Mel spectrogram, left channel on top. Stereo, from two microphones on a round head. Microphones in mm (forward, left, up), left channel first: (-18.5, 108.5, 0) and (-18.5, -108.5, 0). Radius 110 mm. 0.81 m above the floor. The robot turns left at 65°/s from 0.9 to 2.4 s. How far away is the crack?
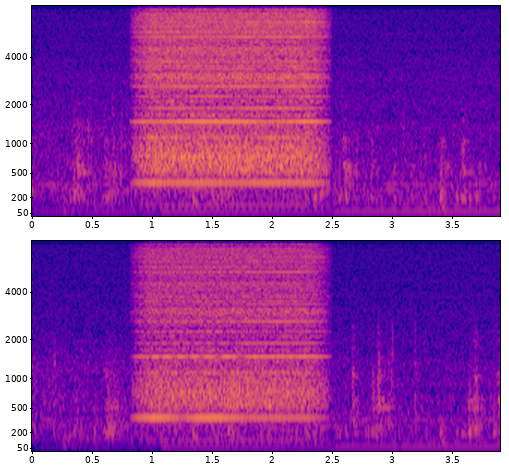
No crack in this recording.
